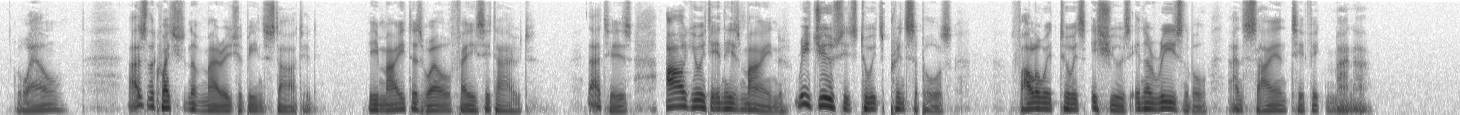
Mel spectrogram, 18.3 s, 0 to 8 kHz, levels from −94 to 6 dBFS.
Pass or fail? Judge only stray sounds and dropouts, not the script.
pass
